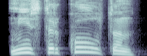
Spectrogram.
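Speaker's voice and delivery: muffled, slow call from inside a suitcase; drawn-out call, high and dampened. A narrator's reading. Voice from the suitcase calling Frank, muffled. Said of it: "раздался приглушённый голос".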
